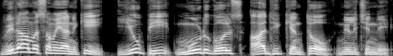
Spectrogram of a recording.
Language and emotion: Telugu, neutral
